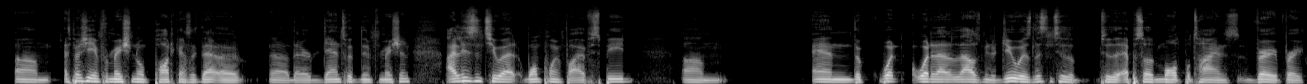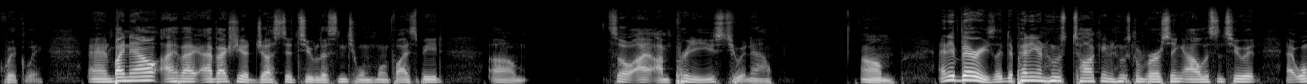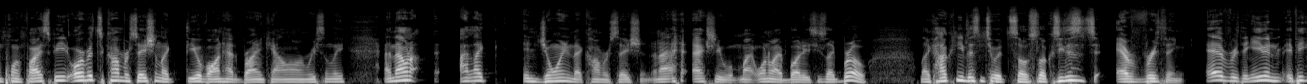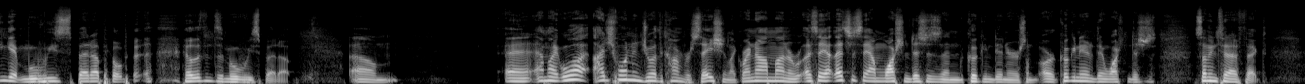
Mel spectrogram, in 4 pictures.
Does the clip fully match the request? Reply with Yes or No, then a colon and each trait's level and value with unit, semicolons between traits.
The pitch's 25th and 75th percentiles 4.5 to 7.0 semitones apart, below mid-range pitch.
Yes: average, 4.8 semitones; low, 125 Hz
